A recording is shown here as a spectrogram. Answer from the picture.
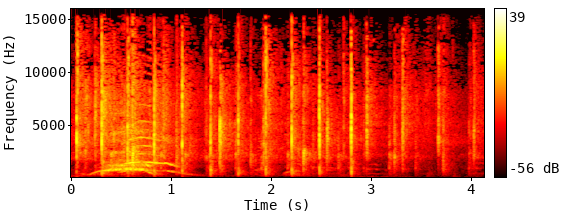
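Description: A group claps in a burst of applause for a speaker after his speech, dense and loud at first, then thinning into scattered, uneven claps that trail off. A brief rising vocal whoop sounds over the opening claps.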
